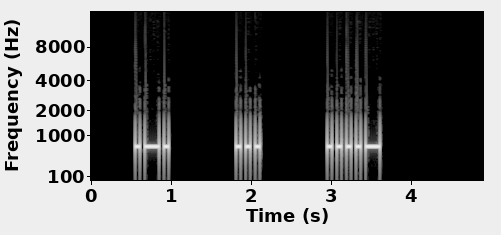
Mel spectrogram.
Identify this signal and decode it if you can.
Morse code, heard as a keyed tone, about 20 wpm, spaced as for 8 wpm, 700 Hz. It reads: RS4
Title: 087 Lesson 15e - Number 5 - Three Characters 20wpm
